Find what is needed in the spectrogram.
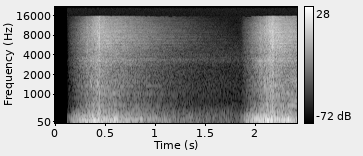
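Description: A whoosh sound effect with a deep boom, coming in suddenly and fading away over about a second and a half; a second, identical whoosh starts right at the end.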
